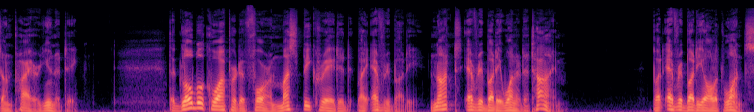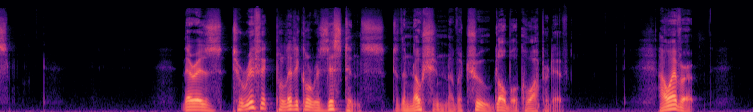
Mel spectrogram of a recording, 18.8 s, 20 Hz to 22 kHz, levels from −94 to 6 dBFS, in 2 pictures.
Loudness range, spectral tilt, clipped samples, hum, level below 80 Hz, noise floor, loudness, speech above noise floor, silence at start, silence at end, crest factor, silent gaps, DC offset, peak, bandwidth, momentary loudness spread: 4 LU; -6 dB/octave; under 0.1%; none; -40 dBFS; -63 dBFS; -22 LUFS; 42 dB; 0 s; 0.75 s; 22 dB; none; under 0.1%; -2 dBFS; 16 kHz; 15 LU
